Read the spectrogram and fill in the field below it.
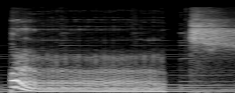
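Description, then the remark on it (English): A drumroll celebrating a child's sixth birthday: a fast, even rattling roll of low rumbling beats lasting about a second and a half, then a brief pause and a bright, hissing crash-like burst. “Drumroll please.”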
